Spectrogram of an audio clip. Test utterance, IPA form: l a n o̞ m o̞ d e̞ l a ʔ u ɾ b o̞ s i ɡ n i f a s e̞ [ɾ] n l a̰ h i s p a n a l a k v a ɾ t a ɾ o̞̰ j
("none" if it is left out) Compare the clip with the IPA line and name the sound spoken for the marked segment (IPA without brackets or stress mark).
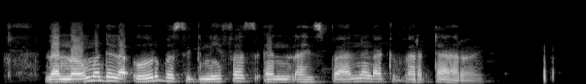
none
